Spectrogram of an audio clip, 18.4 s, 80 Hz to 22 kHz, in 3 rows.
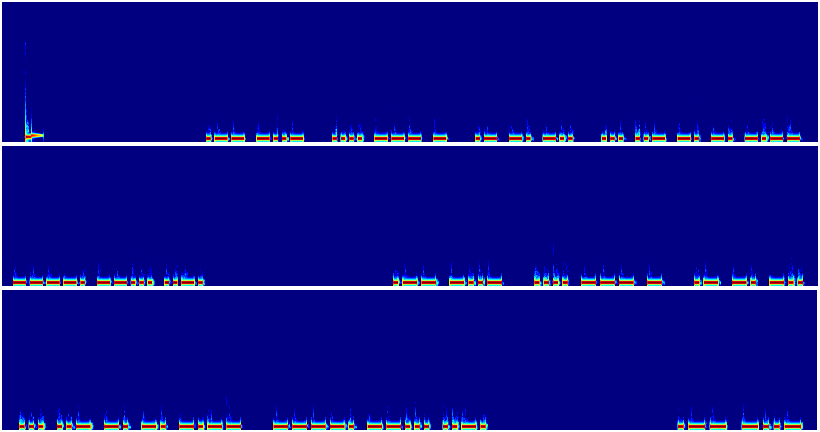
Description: Morse code, heard as a keyed tone, about 33 wpm, 700 Hz. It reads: WX HOT AND SUNNY 97F WX HOT AND SUNNY 97F WX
